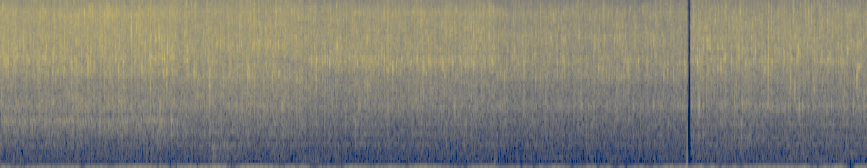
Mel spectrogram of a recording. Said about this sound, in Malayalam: കണ്ടല്ലോ, മീൻ ഇരുന്ന് നല്ല അടിപൊളിയായിട്ട് ഫ്രൈ ആവുന്നുണ്ട്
